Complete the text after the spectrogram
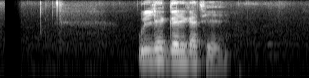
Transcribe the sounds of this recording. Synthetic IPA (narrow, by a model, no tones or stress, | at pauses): ulːek̚ɡʌɾekat̪ʰie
